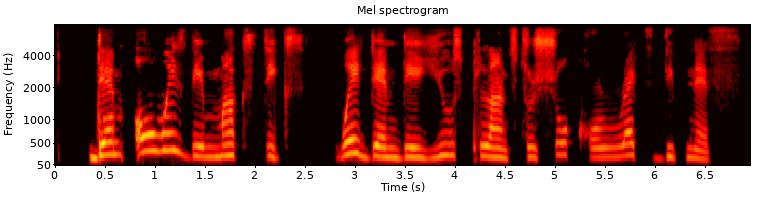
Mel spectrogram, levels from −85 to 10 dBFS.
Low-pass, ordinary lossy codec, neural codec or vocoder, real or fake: 7.2 kHz; none; none; real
